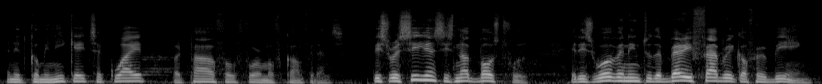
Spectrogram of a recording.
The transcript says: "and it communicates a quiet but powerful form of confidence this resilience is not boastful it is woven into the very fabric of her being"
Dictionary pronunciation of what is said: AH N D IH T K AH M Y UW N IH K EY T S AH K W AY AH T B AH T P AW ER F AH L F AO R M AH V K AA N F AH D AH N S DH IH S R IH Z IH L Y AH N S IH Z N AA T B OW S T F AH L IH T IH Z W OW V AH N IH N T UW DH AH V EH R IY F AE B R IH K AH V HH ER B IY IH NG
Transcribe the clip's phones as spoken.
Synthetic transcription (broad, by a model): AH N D IH T K AH M Y UW N IH K EY T S AH K W AY AH T B AH T P AW ER F AH L F AO R M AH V K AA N F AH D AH N S DH IH S R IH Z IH L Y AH N S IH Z N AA T B OW S T F AH L IH T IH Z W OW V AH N IH N T UW DH AH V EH R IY F AE B R IH K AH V HH ER B IY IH NG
